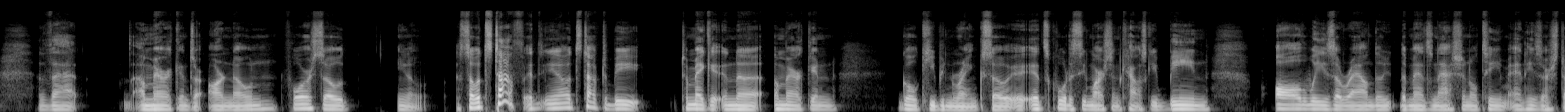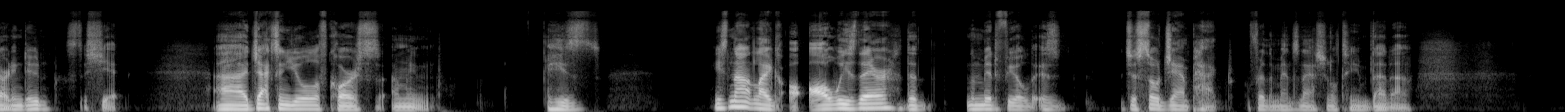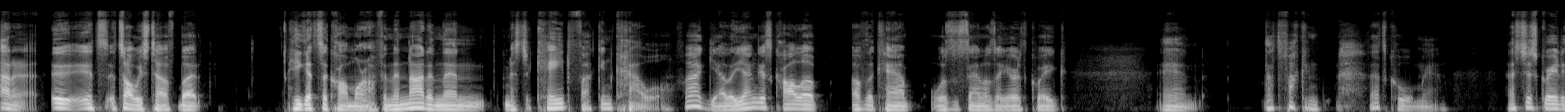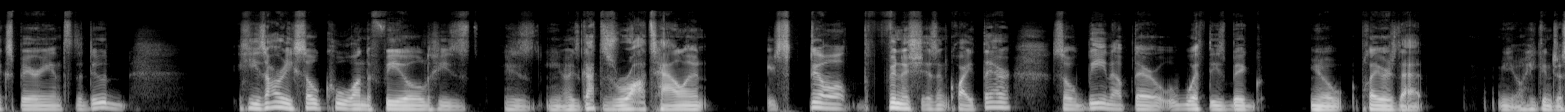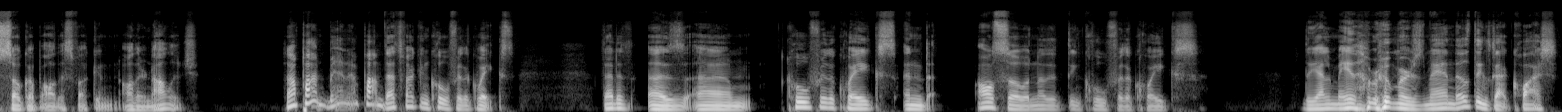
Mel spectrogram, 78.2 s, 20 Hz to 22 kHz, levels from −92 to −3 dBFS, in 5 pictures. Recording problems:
none

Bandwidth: 15 kHz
